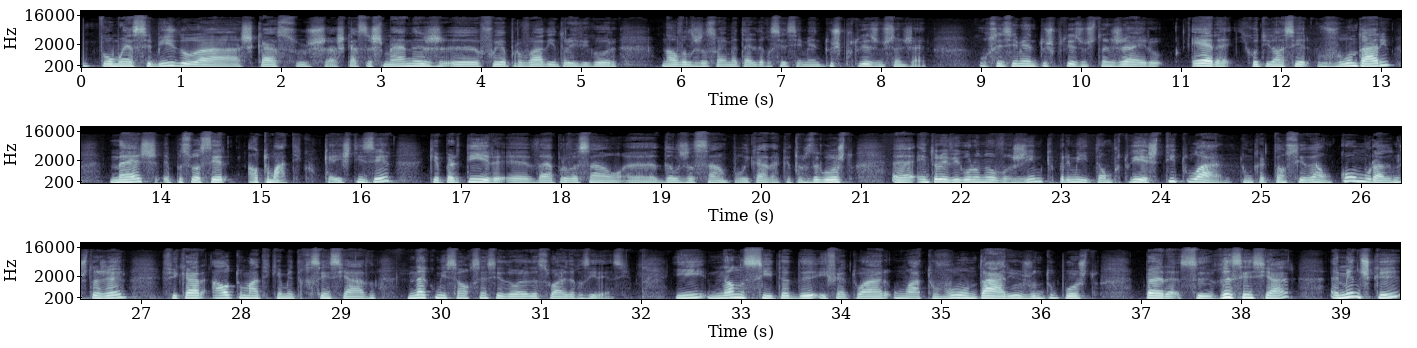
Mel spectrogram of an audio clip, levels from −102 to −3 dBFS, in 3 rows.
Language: Portuguese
